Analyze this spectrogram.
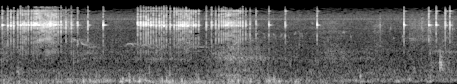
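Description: Spinning reel being cranked to bring in a hooked bluegill, its gears giving a high whir that runs in spells with short pauses and a few ticks near the end.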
